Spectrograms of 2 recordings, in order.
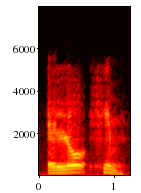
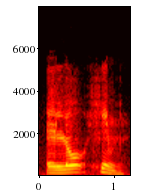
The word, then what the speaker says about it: Elohim: Por lo tanto, leeríamos esta palabra como Elohim. Lea una vez más, Elohim.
